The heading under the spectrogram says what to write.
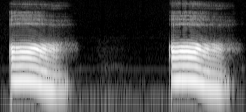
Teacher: also notice how the tongue pulls back in the ah vowel in a stressed syllable this vowel has the up down shape of stress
